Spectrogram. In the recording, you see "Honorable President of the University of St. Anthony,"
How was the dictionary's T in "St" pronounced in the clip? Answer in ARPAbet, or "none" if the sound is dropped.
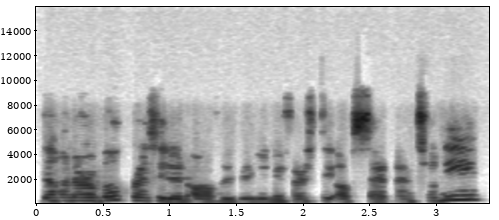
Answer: none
